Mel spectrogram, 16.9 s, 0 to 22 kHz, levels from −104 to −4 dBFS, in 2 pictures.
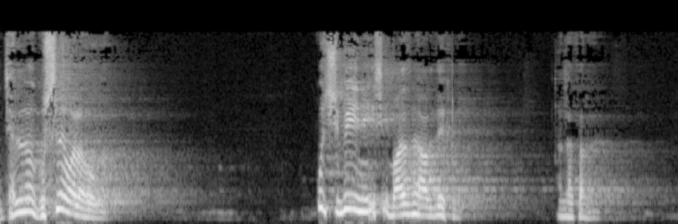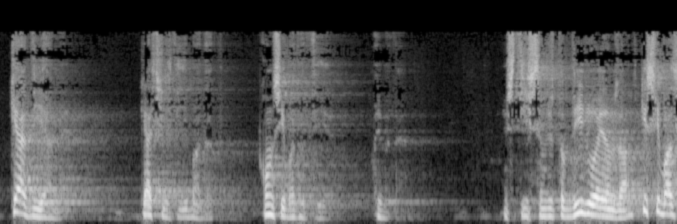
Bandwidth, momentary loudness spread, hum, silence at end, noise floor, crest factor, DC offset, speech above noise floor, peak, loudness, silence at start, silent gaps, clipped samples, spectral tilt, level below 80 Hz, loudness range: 12.5 kHz; 21 LU; none; 0 s; -70 dBFS; 18 dB; under 0.1%; 53 dB; -2 dBFS; -16 LUFS; 0 s; none; under 0.1%; -4.5 dB/octave; -58 dBFS; 8 LU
